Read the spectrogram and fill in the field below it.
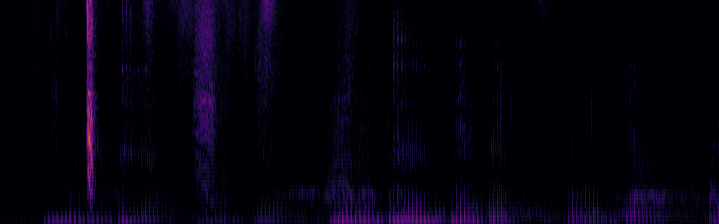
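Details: Bengal cat purring close up: a low, rumbling vibration that swells and fades in steady breaths, with one sharp click near the start.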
